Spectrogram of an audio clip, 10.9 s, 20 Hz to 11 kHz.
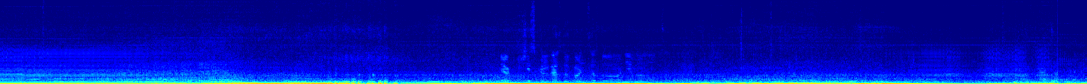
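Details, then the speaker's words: Nissan S13 Silvia (Sil80) on first road test; above 30% throttle it won't pull, air-fuel ratio about 9, running too rich; deep steady drone that barely climbs, flat lazy bogging under throttle. "I press the gas more than 30 percent the car doesn't the car doesn't want to go anywhere and the IFR is about nine right so it has too much petrol it means that it's running too rich right"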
